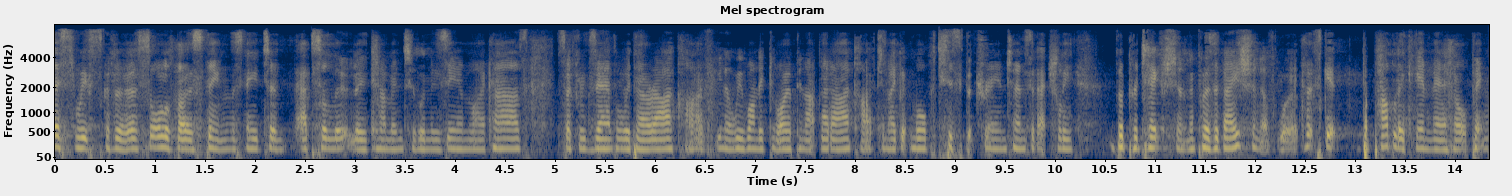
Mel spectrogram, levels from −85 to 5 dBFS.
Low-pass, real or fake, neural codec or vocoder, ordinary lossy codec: 7.2 kHz; fake; codec, 44.1 kHz, 3.4 kbps, Pupu-Codec; AAC, 32 kbps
